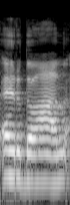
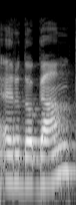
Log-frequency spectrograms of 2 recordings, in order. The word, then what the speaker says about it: Erdoğan: Ten, który rządzi Turcją aktualnie, czyli prezydent Recep Tayyip Erdoğan, ja od razu powiem, ponieważ ktoś mi zarzucił, że źle wymawiam jego nazwisko. Otóż nazwisko wymawia się naprawdę Erdoğan, a nie Erdoğan. To jest taka literka w tureckim alfabecie, tak zwane Yumuşakge i ono jest takie niewymawialne, po prostu się je połyka. Więc jest to prezydent Erdoğan, a nie tak jak często słyszymy Erdoğan.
